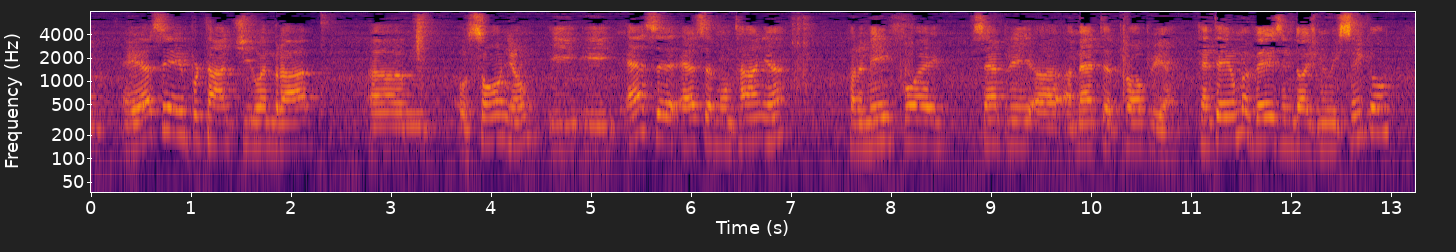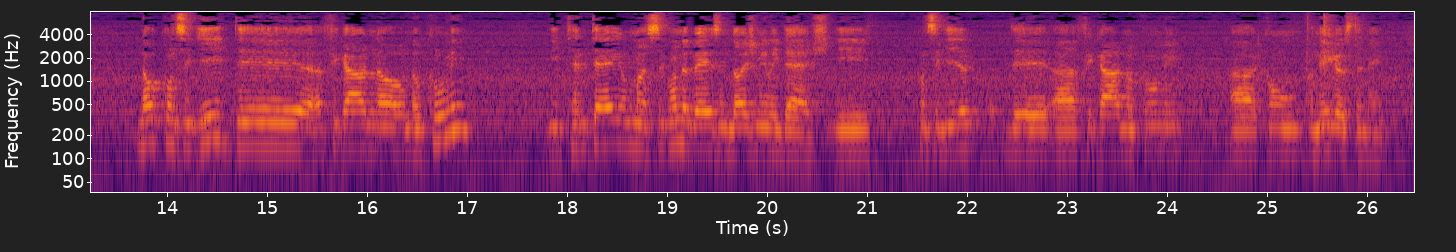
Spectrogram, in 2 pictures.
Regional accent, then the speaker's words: United States; Portuguese is a second language; sou americano. Trabalho aqui desde 2010. Meu português é mais ou menos.

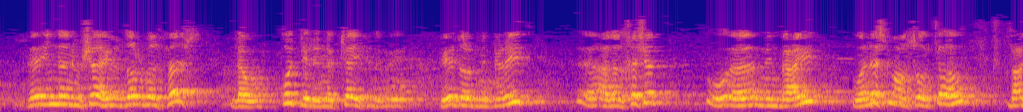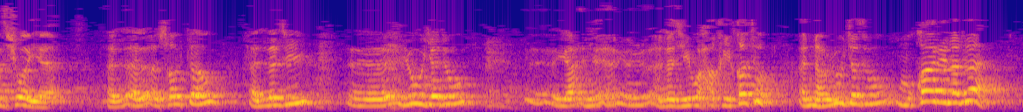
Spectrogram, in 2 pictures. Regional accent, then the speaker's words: Egypt; عادة عندنا في مصر ما يسمعش

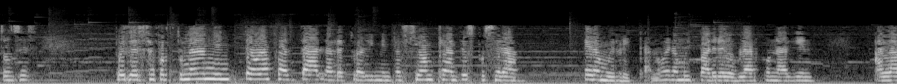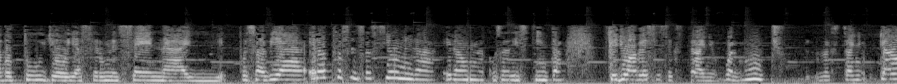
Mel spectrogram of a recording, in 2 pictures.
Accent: Mexico City, Mexico; yo soy chilanga y aquí casi ni me muevo de la Ciudad de México.

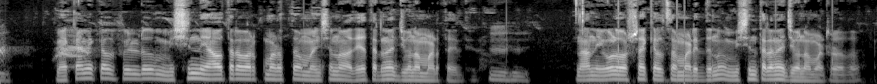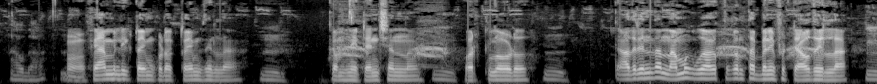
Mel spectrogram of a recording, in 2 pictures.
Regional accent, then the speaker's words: MBN Halli, Karnataka, India; ನಮ್ಮದು ಕೂಡ್ಲಿಗಿ ತಾಲೂಕು ಎಂಬಿಎನಹಳ್ಳಿ ಗ್ರಾಮ.

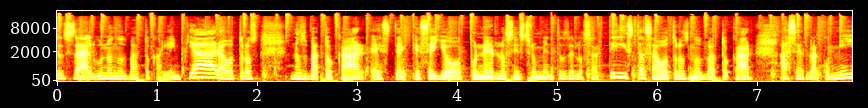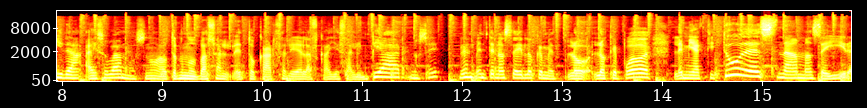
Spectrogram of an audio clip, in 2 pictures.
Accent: Mexico; now in Japan; Nosotros vivimos en Japón y nuestra patria es México. Yo soy orgullosamente mexicana

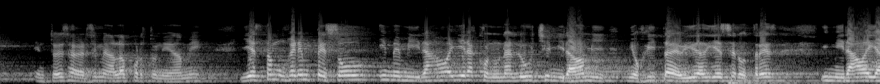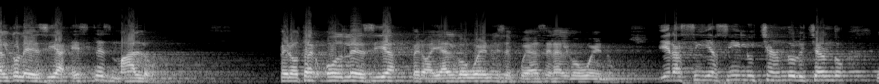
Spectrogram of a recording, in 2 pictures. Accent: Buga, Valle del Cauca, Colombia; born there; yo nací en Bugavalle y como muchos en Colombia nací en un hogar muy disfuncional.

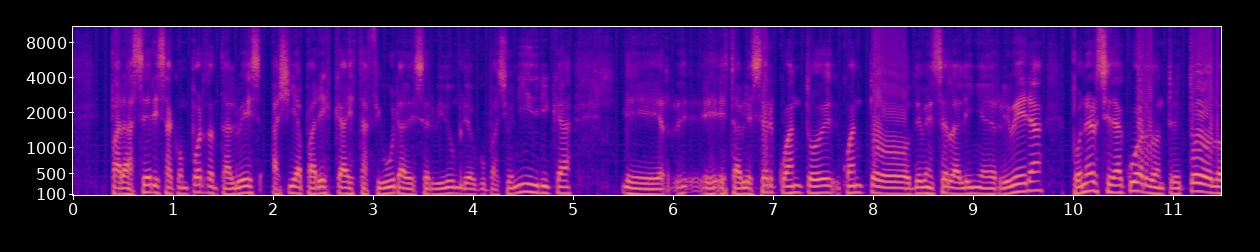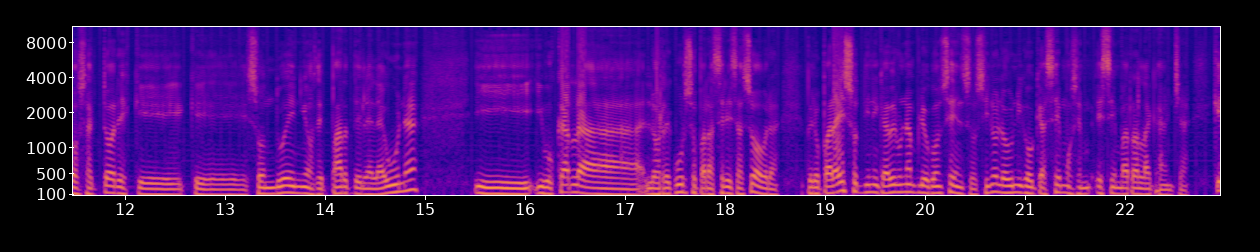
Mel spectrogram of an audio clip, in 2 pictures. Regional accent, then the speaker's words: Saladillo, Buenos Aires Province, Argentina; no solamente los que somos de Saladillo

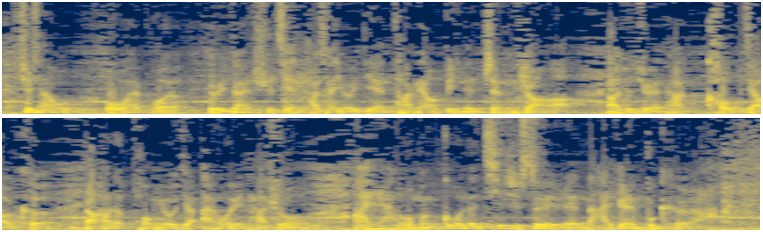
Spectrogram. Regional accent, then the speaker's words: Taiwan; 我们台湾人哦，每天泡在这种90%、100%的湿度里面哦

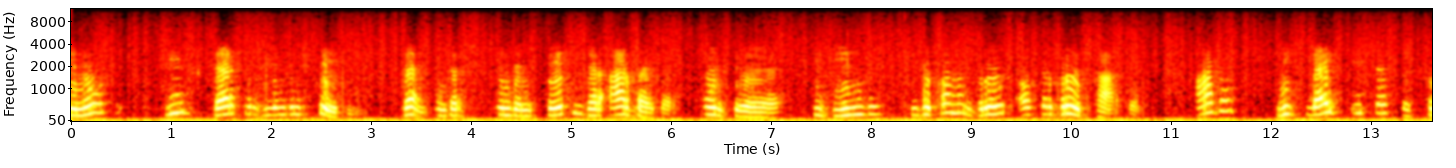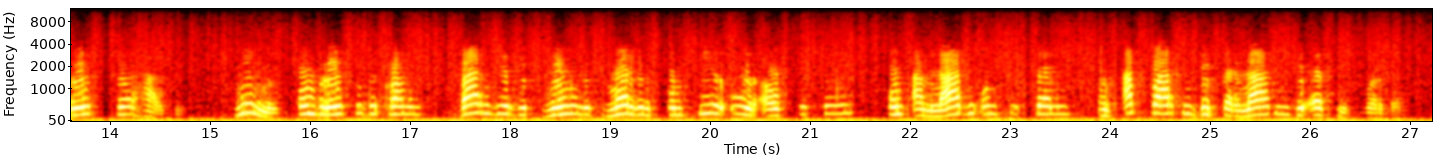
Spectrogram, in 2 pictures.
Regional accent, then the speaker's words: Orenburg, Orenburg Oblast, Russia; moved away as an adult; Ich bin aus Orenburg und habe die Möglichkeit gehabt, am 28. Juni Sowjetrussland zu verlassen. Es waren wohl viele Schwierigkeiten im Wege gelegt worden, aber doch ist es gelungen zu entfliehen. Ich lebte die letzten 2 Jahre in Orenburg

